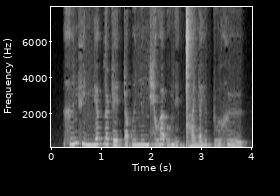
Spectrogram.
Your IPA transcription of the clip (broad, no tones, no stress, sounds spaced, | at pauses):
x ɨ ɲ fʲ ɐ ɲ mʲ ɐ ɡ d ɐ ʈ e ɡ ʈ ɐ p ɨ ɲ ɨ ɲ ɕ o̤ ɐ̯ ʔ o̤ n̪ e̤ ɡ ɡ͡ǀ a ɲ ɐ j ɨ ɡ ʈ ṳ l x ʉ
